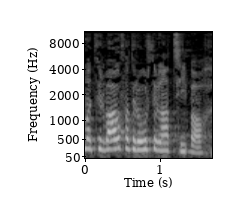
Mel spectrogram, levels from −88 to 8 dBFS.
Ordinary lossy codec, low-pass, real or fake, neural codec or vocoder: none; none; fake; vocoder, 22.05 kHz, 80 mel bands, Vocos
